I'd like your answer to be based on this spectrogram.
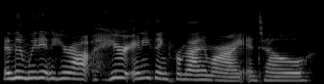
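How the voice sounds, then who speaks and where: Chatty bright-voiced young woman. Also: a little high, animated, brisk. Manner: chatty, rambling, with many ums and restarts. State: out of breath. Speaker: vlogger. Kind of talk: casual chat. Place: home.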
